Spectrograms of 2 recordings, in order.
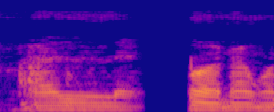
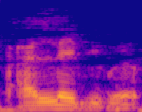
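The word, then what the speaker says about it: אלף: 알레프라고 하는 철자인데, 이렇게 알레프라고 읽고요.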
